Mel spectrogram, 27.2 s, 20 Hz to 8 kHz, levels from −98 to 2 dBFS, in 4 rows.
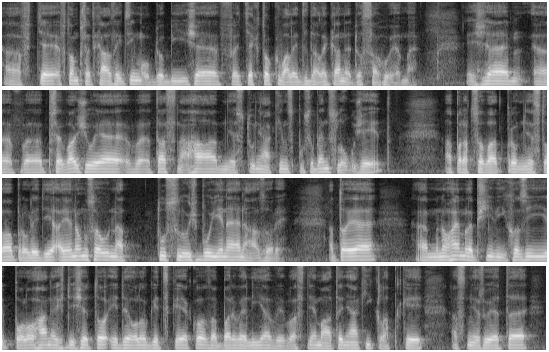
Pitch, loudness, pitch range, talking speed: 105 Hz, -18 LUFS, 100-115 Hz, 130 wpm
